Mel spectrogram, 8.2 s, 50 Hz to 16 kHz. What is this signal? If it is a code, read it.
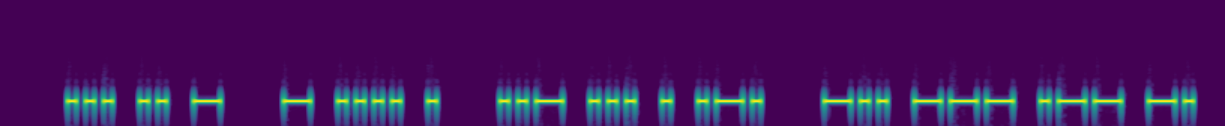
Morse code, heard as a keyed tone, about 20 wpm, 700 Hz. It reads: SIT THE USER DOWN
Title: Sentences from Top 1000 Words - Review Part 5 - 20wpm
